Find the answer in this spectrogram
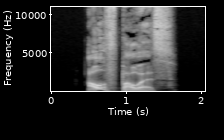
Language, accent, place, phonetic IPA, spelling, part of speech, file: German, Germany, Berlin, [ˈaʊ̯fˌbaʊ̯əs], Aufbaues, noun, De-Aufbaues.ogg
- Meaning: genitive singular of Aufbau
